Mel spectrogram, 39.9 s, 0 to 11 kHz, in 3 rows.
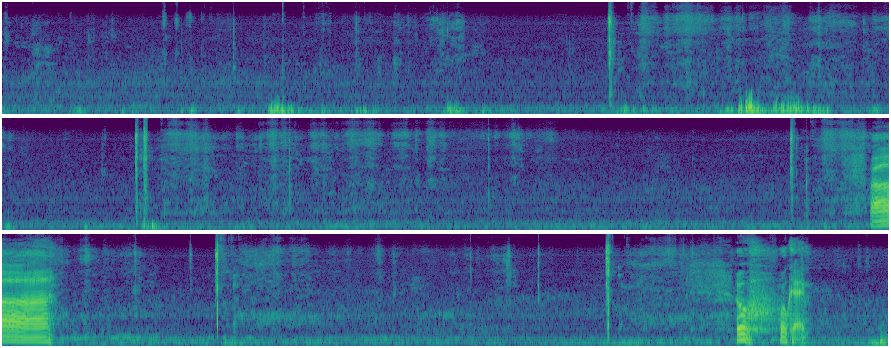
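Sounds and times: footsteps rustling through grass: 9.4s - 13.6s, 15.5s - 22.0s, 30.0s - 34.5s.

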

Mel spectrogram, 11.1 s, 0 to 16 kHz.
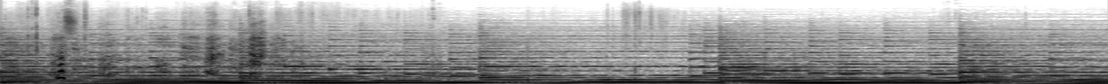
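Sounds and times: background music with chords: 0.0s - 11.0s
dog barking: 0.4s - 3.1s.

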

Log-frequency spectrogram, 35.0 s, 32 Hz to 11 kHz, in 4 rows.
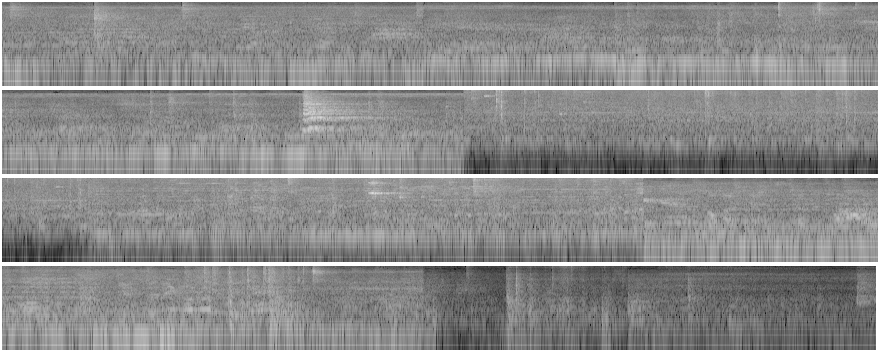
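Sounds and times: overhead rail conveyor running: 0.0s - 30.6s.

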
